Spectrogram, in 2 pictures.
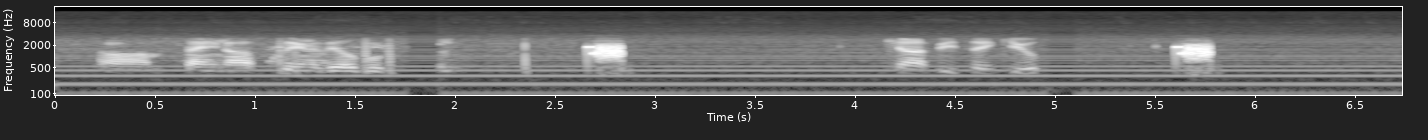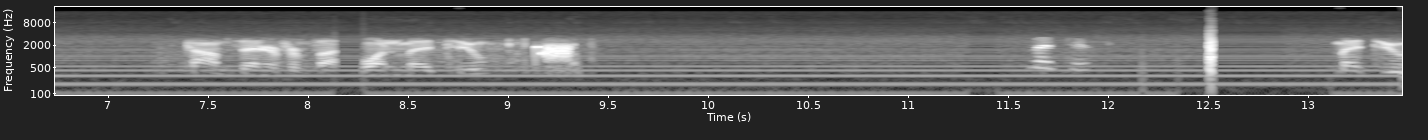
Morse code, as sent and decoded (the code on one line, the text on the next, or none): none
